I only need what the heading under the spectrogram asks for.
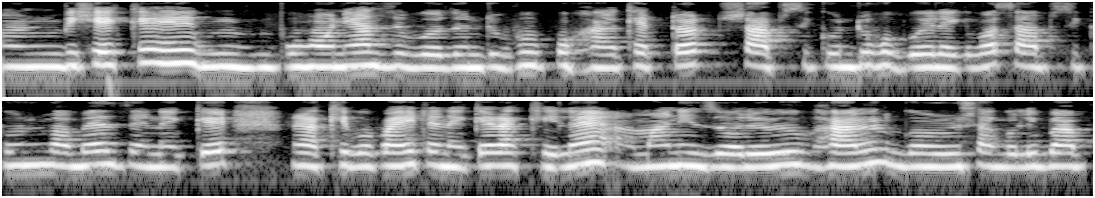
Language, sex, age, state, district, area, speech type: Assamese, female, 18-30, Assam, Majuli, urban, spontaneous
